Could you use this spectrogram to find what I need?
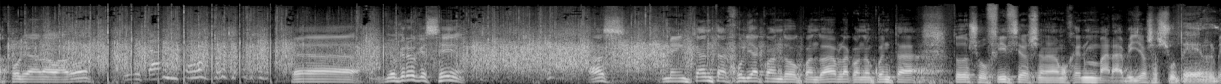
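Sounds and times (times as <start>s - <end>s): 
speech: 0.0s - 1.9s, 2.9s - 4.8s, 5.9s - 12.2s
audience applause: 0.0s - 7.9s.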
